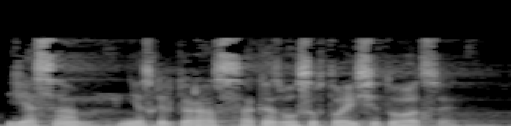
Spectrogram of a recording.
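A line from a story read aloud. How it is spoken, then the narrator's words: Quiet reply. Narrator (Russian): негромко ответил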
